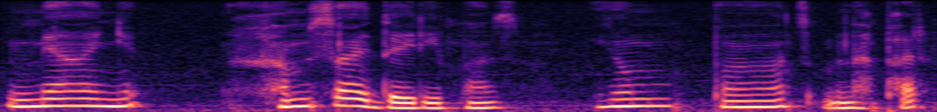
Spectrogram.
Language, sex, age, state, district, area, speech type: Kashmiri, female, 18-30, Jammu and Kashmir, Baramulla, rural, spontaneous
